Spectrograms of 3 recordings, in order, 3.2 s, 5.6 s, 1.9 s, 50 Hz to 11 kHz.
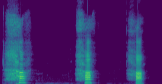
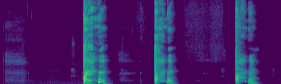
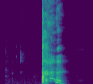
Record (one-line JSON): {"exhalation_length": "3.2 s", "exhalation_amplitude": 29354, "exhalation_signal_mean_std_ratio": 0.31, "three_cough_length": "5.6 s", "three_cough_amplitude": 32768, "three_cough_signal_mean_std_ratio": 0.26, "cough_length": "1.9 s", "cough_amplitude": 32768, "cough_signal_mean_std_ratio": 0.32, "survey_phase": "beta (2021-08-13 to 2022-03-07)", "age": "45-64", "gender": "Female", "wearing_mask": "No", "symptom_none": true, "smoker_status": "Never smoked", "respiratory_condition_asthma": false, "respiratory_condition_other": false, "recruitment_source": "Test and Trace", "submission_delay": "2 days", "covid_test_result": "Positive", "covid_test_method": "RT-qPCR", "covid_ct_value": 19.1, "covid_ct_gene": "ORF1ab gene", "covid_ct_mean": 19.2, "covid_viral_load": "510000 copies/ml", "covid_viral_load_category": "Low viral load (10K-1M copies/ml)"}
